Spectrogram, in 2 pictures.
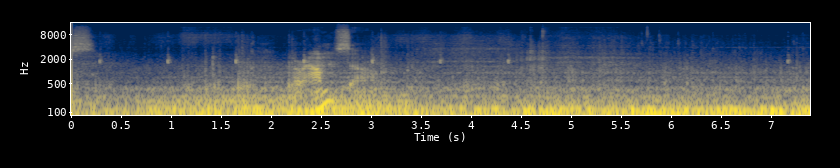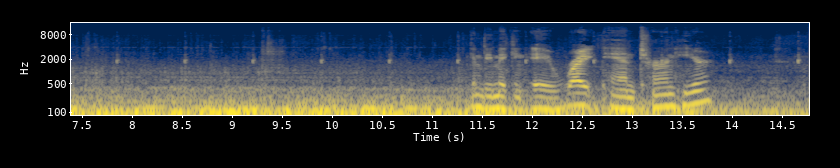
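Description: A car drives along a road with a steady low rumble of tyres and engine, heard from inside.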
